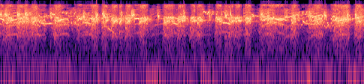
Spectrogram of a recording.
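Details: Small songbirds in a varied training recording: bright, high chattering with squeaky whistled slurs and rapid chips, loud and constant.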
